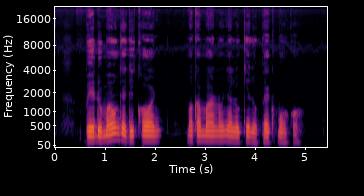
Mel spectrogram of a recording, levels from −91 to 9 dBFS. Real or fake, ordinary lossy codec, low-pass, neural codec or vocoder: real; none; none; none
